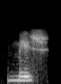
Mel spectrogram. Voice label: "mesh", Indian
